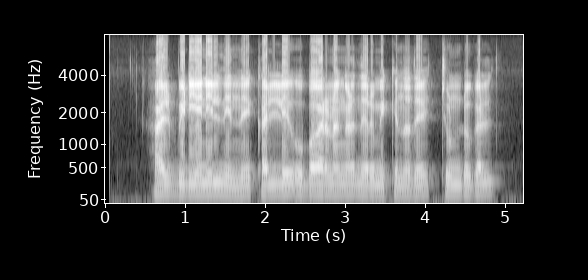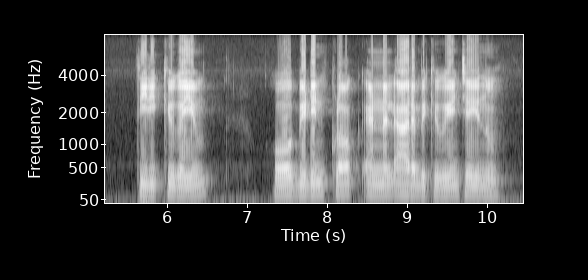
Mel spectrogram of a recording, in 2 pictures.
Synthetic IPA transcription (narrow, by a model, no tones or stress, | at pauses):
ɐlbiɖijɐnilninːɨkɐlːɨʔubɐɣɐɾɐɳɐŋːɐɭnirmikʲːunːɐðɨt͡ɕuɳɖuɣɐɭ | t̪iɾikʲːuɣɐjum | o̞ːbiɖinkɭo̞ːkːḛɳːɐlaːɾɐmbʱikʲːuɣɐjumt͡ɕe̞jːunːu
